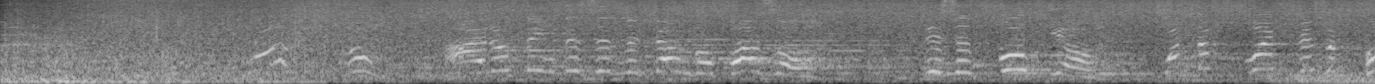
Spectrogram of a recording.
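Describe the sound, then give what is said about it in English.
A steady, dense roar of water rushing through an ancient underground Inca aqueduct fills the whole stretch without pause, while voices speak intermittently over it, partly masked by the constant flow. “It's an ancient underground aqueduct.”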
